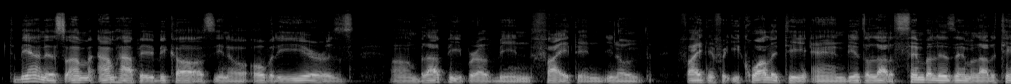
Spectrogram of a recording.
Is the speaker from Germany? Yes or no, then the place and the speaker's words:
no; Jamaica; now in Decatur, United States; Uh, you can tell originally I'm not from here. I'm from Jamaica.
